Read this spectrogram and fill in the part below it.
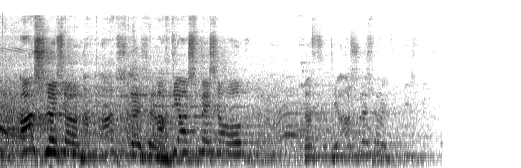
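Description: A large crowd sings and chants loudly in a big echoing hall, then fades out.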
